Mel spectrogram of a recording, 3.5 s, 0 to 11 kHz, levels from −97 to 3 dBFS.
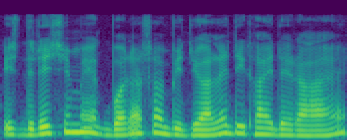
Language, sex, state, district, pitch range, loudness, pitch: Hindi, male, Jharkhand, Ranchi, 130-170 Hz, -16 LUFS, 145 Hz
